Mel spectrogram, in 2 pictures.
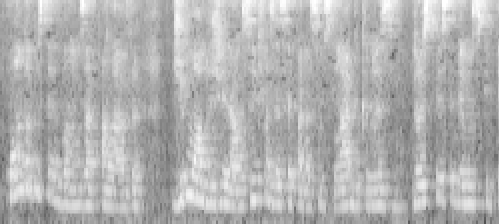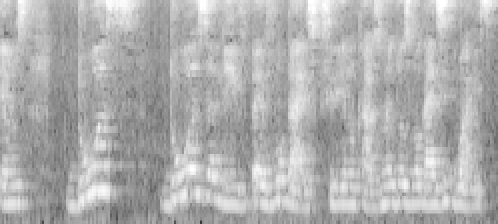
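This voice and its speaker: A woman teacher, explaining a grammar lesson and repeating example words slowly. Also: medium pitch, a little mellow. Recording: roomy, from a distance, faint background noise.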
